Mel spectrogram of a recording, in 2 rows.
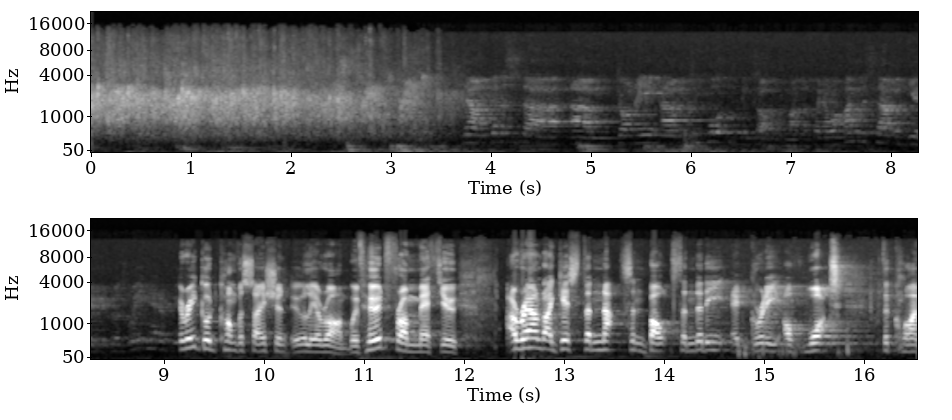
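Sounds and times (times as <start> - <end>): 
audience applause: 0.0 - 3.8
speech: 9.2 - 16.5.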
